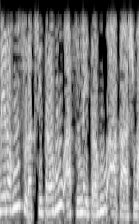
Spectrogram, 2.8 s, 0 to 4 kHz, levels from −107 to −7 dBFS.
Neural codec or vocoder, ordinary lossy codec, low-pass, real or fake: none; none; 3.6 kHz; real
